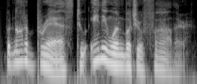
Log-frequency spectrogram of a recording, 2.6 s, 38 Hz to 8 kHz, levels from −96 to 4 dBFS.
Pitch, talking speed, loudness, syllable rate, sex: 125 Hz, 205 wpm, -19 LUFS, 5.2 syllables/s, male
